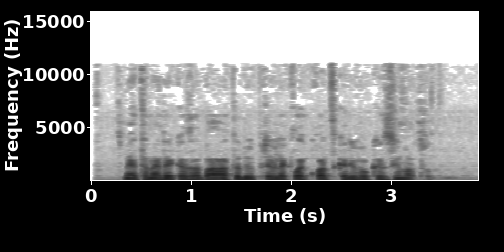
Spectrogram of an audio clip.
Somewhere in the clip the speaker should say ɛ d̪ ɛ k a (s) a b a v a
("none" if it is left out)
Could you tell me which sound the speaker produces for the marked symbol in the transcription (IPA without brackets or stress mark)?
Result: z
